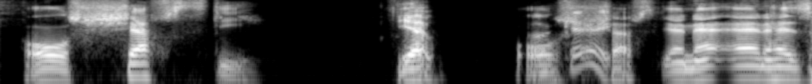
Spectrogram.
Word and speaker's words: Olszewski: Olszewski.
